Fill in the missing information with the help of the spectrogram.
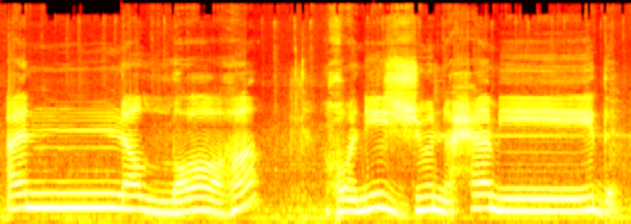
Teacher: غین کو پر پڑھیں گے. یہ 2 حروف مصالیہ میں سے ہیں جو کہ ہمیشہ ہی پر پڑھے جاتے ہیں.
